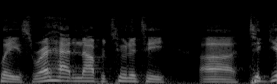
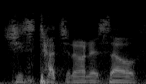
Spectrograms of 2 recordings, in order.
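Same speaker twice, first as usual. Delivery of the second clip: lower, softer mock prim nurse voice; mimicking the nurse; 7 semitones lower, 5 dB quieter than usual. Comic repeating the nurse's exact phrasing, low and soft. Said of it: "she said it like that".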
